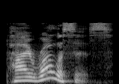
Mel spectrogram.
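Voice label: "pyrolysis", British English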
